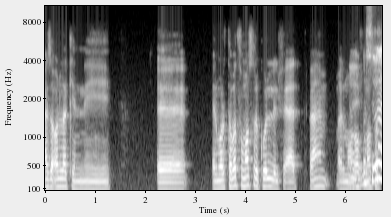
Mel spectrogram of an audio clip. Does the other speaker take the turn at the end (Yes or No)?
Yes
